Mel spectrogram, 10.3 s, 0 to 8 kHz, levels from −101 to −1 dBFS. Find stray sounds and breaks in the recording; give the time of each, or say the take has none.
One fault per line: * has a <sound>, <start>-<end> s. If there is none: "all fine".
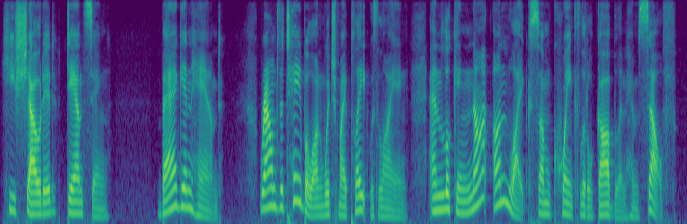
all fine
